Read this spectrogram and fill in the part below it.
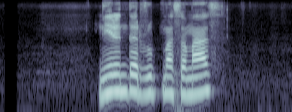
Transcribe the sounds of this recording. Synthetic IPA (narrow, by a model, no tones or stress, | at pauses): niɾʌnt̪ʌrːupmasʌmad͡z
